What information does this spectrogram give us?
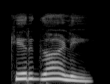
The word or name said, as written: ಕಿರ್ಗಾಳಿ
